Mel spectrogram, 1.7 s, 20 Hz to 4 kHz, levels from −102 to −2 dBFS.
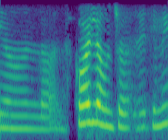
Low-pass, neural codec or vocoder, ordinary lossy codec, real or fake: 3.6 kHz; none; AAC, 16 kbps; real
